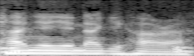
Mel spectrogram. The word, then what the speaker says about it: Hanya Yanagihara: Hanya Yanagihara.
